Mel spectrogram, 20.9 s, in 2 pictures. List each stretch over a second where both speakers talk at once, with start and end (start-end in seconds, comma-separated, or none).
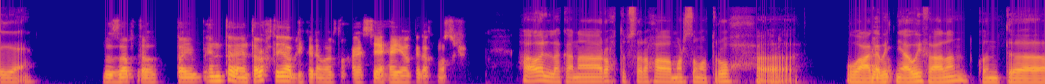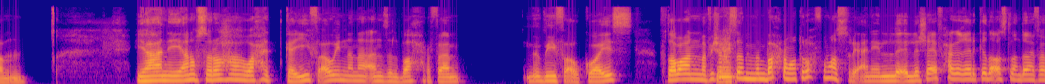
none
